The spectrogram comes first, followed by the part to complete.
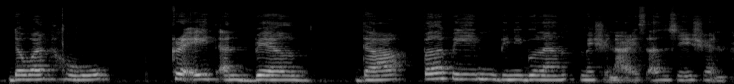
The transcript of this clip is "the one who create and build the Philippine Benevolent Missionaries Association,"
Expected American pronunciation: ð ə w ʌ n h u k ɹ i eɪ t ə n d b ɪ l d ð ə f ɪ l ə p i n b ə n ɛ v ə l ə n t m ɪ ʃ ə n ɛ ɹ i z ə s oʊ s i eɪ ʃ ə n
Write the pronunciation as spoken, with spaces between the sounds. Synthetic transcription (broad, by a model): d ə w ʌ n h u k ɹ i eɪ t ə n d b ɪ l d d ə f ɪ l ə p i n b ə n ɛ b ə l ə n m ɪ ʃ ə n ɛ ɹ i s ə s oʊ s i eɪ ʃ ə n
